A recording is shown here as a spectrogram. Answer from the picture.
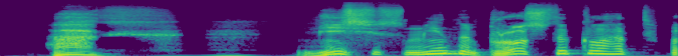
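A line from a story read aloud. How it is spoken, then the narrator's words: Exclaiming. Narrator (Russian): воскликнул он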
